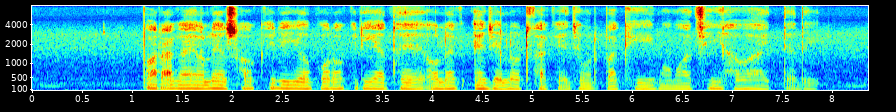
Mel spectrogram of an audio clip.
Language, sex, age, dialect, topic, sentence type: Bengali, male, 18-24, Jharkhandi, agriculture, statement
